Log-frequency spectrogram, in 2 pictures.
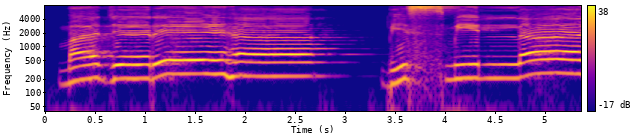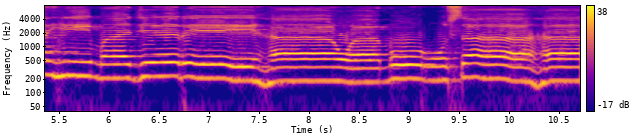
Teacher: re panjang 2 ketukan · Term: imala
